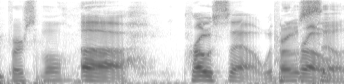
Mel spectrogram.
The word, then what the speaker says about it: Procell: first of all uh proell with proell that's what I figure proell like batteries yes yeah not a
